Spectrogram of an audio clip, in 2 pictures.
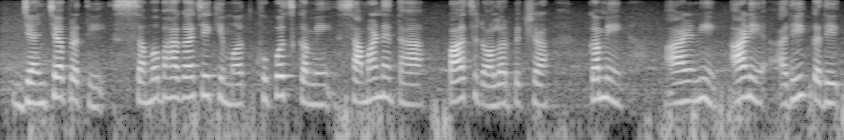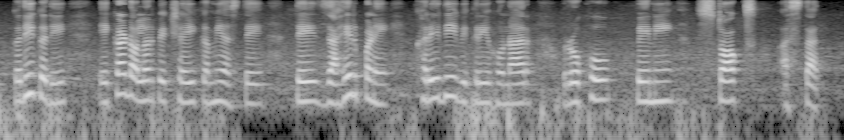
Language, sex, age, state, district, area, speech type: Marathi, female, 45-60, Maharashtra, Nanded, rural, read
